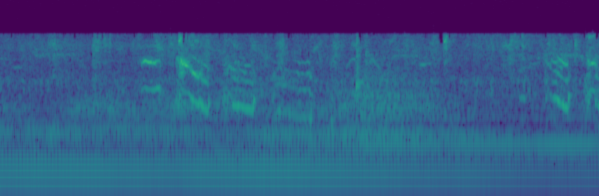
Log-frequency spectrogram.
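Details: Bulldog pups at play give high, thin whimpering yelps that bend up and down in pitch, a quick cluster near the start and another burst at the end, over a steady low mechanical hum.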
